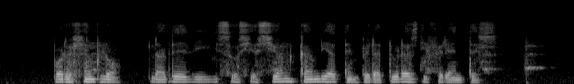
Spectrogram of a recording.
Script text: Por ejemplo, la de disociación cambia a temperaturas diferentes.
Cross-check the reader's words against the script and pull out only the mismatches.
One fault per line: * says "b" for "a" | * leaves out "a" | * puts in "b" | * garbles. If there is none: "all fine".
all fine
